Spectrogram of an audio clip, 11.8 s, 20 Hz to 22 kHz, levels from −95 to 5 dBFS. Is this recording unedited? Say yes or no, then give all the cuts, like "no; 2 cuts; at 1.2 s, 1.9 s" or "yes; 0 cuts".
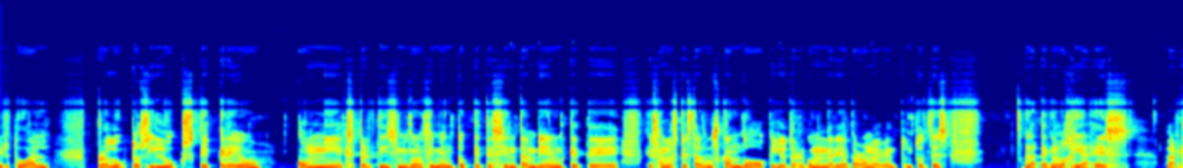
yes; 0 cuts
